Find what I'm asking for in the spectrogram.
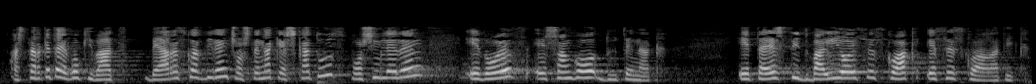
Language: Basque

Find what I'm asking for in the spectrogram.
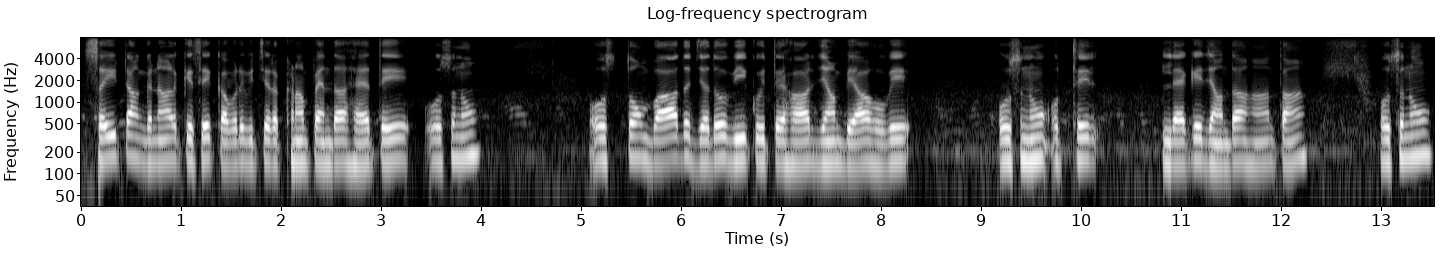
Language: Punjabi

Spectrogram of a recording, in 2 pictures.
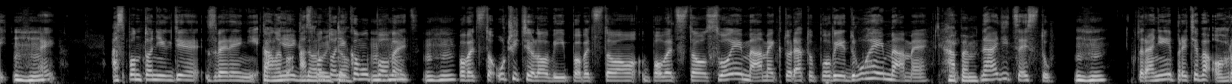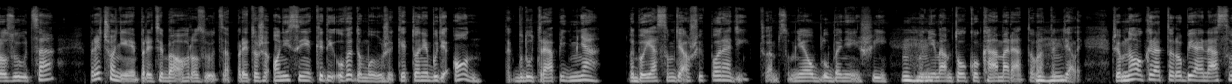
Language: Slovak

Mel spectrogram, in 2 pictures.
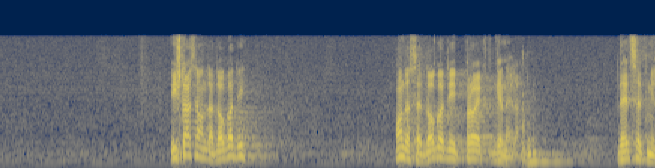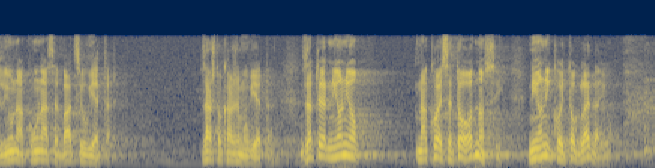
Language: Croatian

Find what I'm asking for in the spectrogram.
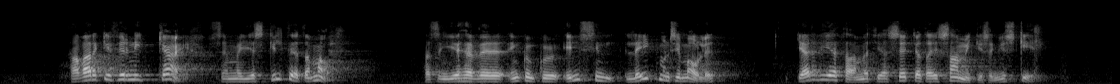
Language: Icelandic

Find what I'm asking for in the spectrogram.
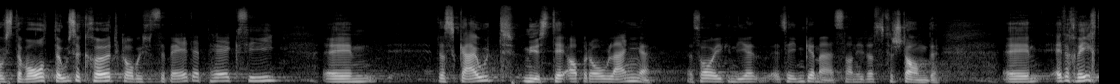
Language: Swiss German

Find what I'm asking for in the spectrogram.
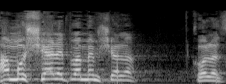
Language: Hebrew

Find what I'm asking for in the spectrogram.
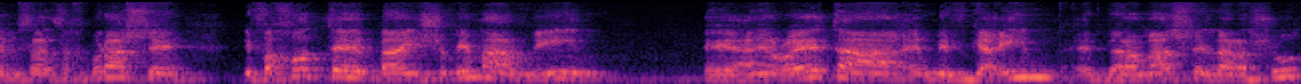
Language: Hebrew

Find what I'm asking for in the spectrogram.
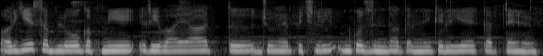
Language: Urdu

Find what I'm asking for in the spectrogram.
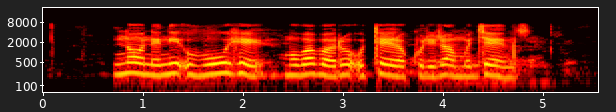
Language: Kinyarwanda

